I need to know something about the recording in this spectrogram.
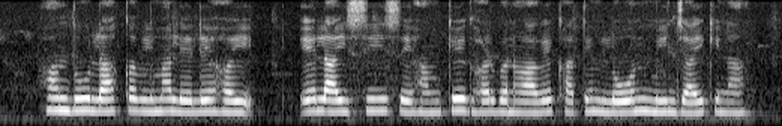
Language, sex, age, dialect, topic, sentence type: Bhojpuri, female, 18-24, Western, banking, question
